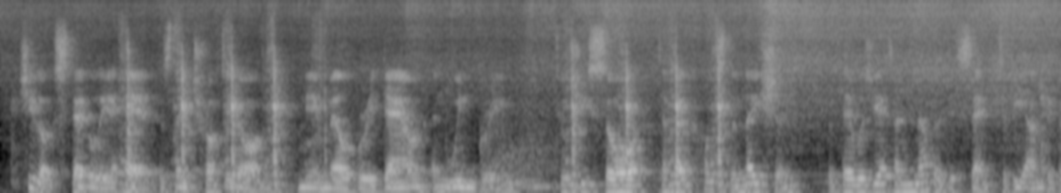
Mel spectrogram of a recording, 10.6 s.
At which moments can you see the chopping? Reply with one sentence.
You can hear the chopping from 1.1 to 3.3 s and from 5.6 to 7.3 s.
